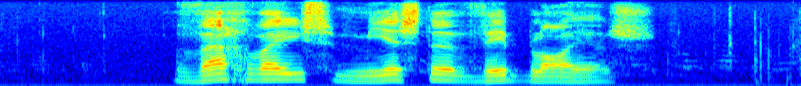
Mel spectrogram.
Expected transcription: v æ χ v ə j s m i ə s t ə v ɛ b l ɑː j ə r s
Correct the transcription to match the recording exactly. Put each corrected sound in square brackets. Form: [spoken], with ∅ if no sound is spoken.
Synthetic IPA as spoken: v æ χ v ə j s m i ə s t ə v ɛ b l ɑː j ə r s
